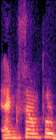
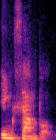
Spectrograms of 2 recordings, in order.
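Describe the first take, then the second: First: The word begins with an 'eks' sound. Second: The word begins with an 'iks' sound. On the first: The speaker calls it wrong. "বলবেন না ভুলেও" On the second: The speaker calls it right. "বলবেন এক্সাম্পল"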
